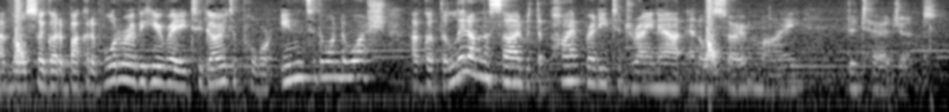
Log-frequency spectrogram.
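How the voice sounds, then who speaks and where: With an Australian accent, a woman talks at a fairly quick pace in a medium-pitched voice with lively intonation, amid noticeable background noise and audible room echo. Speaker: product reviewer YouTuber. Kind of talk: product review and demo. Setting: at home, in the bathroom.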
